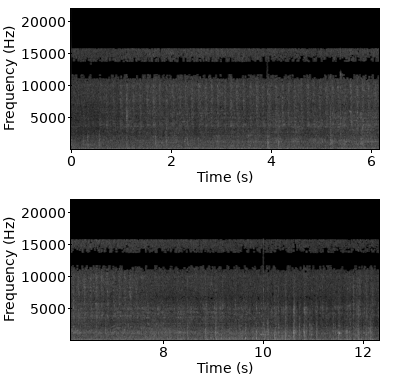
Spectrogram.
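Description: Ride-on miniature railway train rolling along the track, heard from aboard a riding car: a steady rumble of the wheels with light clicking over the rail joints, a little louder in the second half.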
